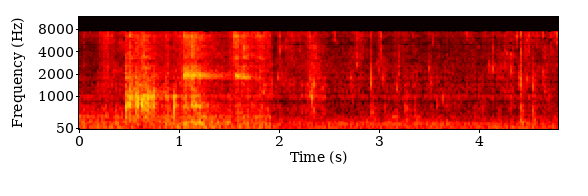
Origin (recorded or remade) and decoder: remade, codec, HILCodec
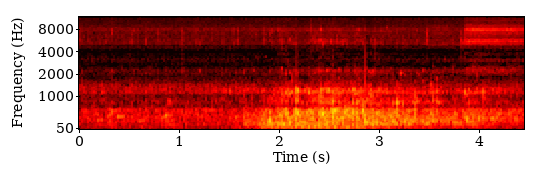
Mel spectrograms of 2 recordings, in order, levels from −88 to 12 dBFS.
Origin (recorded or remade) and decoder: recorded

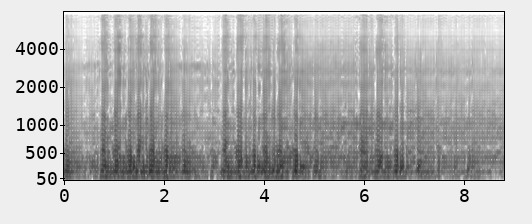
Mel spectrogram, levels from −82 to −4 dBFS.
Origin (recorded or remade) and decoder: remade, vocoder, BigVGAN v2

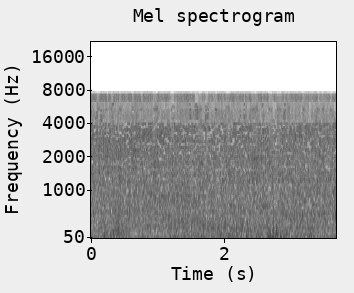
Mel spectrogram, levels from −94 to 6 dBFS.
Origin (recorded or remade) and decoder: recorded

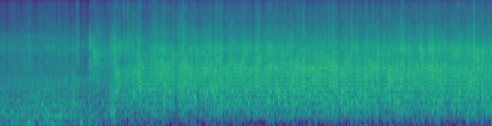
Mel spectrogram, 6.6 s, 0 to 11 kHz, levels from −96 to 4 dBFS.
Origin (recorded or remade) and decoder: remade, vocoder, Vocos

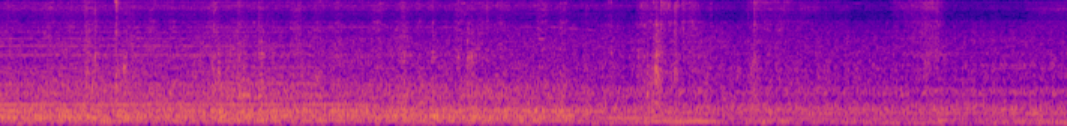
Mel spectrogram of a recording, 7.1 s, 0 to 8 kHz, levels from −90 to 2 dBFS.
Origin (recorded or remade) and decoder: remade, vocoder, BigVGAN v2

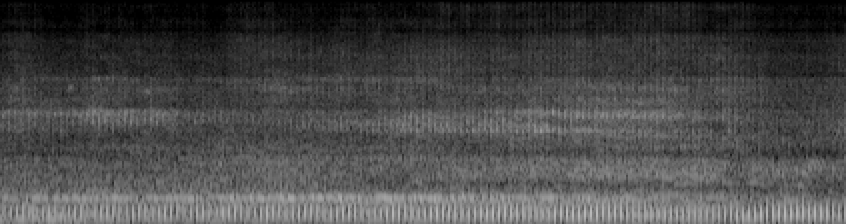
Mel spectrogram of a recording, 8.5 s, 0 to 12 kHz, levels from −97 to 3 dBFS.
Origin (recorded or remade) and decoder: remade, autoencoder, DAC-VAE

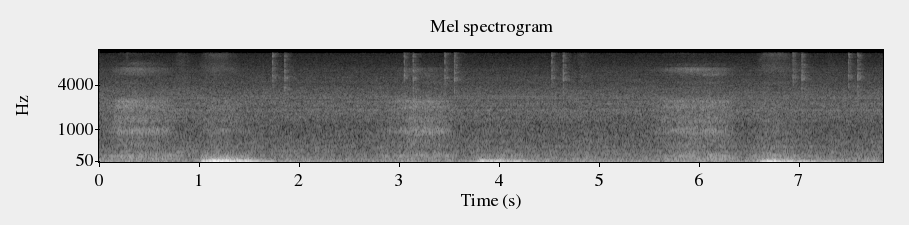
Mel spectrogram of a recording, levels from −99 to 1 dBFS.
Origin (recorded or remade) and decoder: recorded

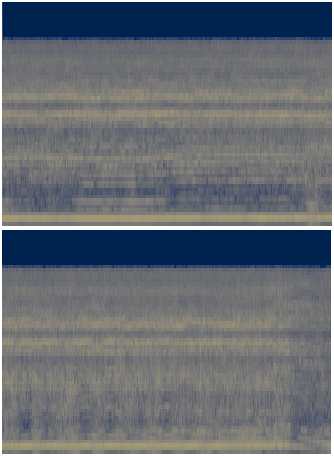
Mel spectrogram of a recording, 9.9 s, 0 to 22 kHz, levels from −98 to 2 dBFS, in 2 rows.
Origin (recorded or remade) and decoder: remade, codec, SNAC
